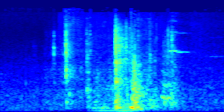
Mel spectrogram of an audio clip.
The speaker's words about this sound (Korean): 마침내 전당포 앞으로 돌아온 그는 포장된 길바닥을 지팡이로 두어 번 힘차게 쿵쿵 찍으며 문 앞까지 다가가서 문을 두드렸다. 즉시 문이 열렸다.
